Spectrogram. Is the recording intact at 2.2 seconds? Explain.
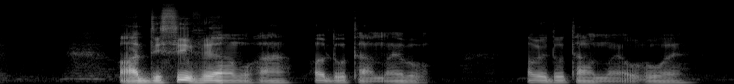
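No, not quite. From 1.26 to 2.21 s there's microphone overload: the speech peaks crackle with a harsh, flattened edge, likely because the input gain pushed them about 3 dB past the converter's ceiling, so around one percent of the samples get their tops sheared off.

Right after, at 2.22 s, the microphone volume is stepped down: the voice and the background both drop suddenly by about 7 dB in a single jump, likely the call software reacting to that clipping by lowering the device's input gain.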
